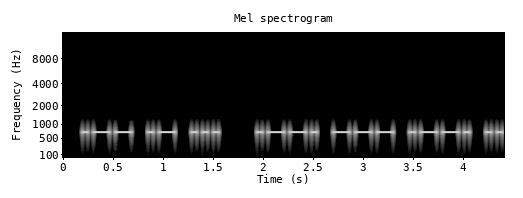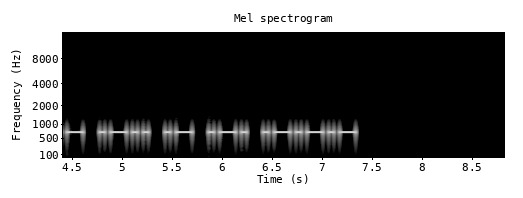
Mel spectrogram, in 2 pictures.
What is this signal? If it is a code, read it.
Morse code, heard as a keyed tone, about 22 wpm, 700 Hz. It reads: WAS POPULAR.
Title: Sentences from Top 1000 Words - Review Part 3 - 22wpm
